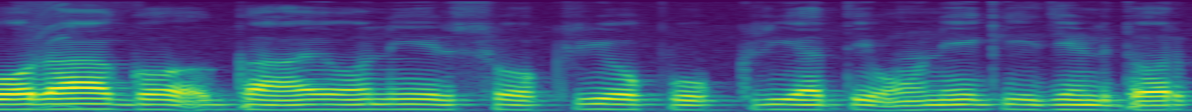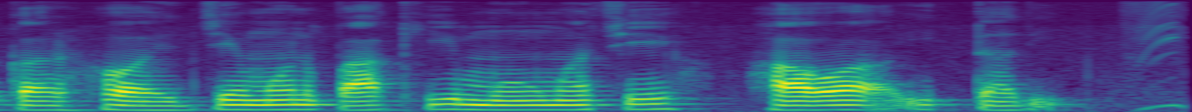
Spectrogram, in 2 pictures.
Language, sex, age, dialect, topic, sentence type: Bengali, male, <18, Western, agriculture, statement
